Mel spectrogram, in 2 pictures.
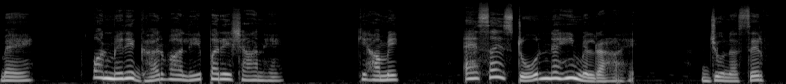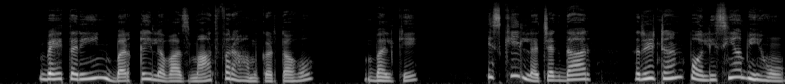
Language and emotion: Urdu, sad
